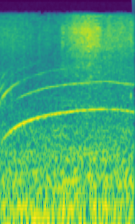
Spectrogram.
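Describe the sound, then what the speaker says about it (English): Passing police car siren on a town street, a loud wail that rises sharply and then holds high, heard over a low road rumble. "Oh, there's another police car."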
